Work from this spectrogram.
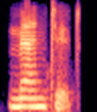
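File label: "mantid", Indian English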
